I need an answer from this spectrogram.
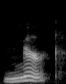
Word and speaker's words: Newark: local spot in Newark as they say here nerk it's just interesting you can hear New Jersey and say pronounce Newark differently as opposed to Delaware which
